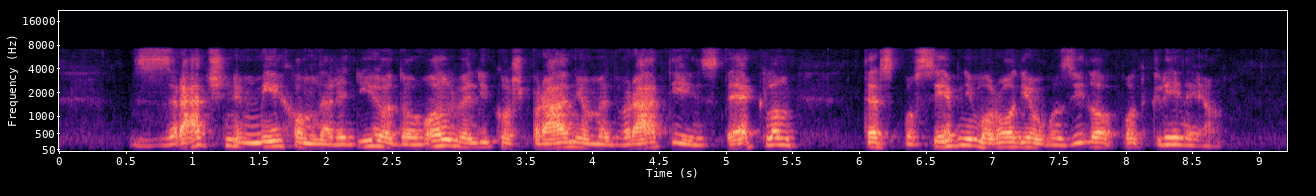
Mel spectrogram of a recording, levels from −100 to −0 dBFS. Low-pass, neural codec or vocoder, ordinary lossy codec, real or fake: 7.2 kHz; codec, 16 kHz, 4.8 kbps, FACodec; none; fake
